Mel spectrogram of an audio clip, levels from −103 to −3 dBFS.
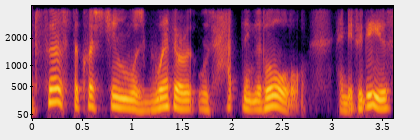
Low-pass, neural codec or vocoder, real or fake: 3.6 kHz; codec, 16 kHz, 1 kbps, FreqCodec, larger model; fake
